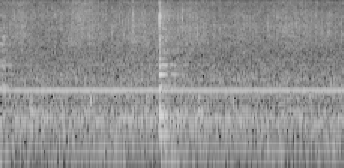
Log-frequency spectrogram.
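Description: Sliced onions sizzle in a hot pan for beef burgundy, a soft steady frying hiss with one brief crackle, and no one talks.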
